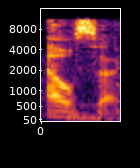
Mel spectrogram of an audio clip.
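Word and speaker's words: LSEG: be a bit misleading take ours for instance pronounced Elsa AKA London Stock Exchange group sure we're in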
